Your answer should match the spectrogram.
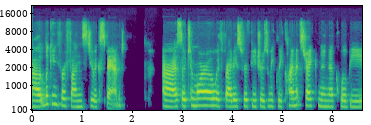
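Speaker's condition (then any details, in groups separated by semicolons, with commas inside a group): No condition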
